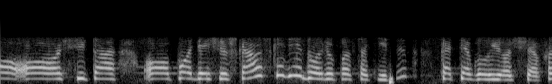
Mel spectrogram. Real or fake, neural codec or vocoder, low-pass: real; none; 3.6 kHz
